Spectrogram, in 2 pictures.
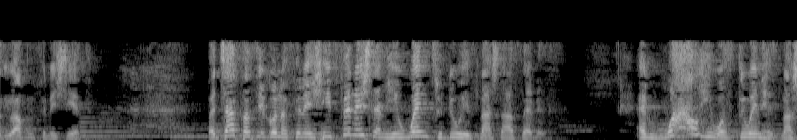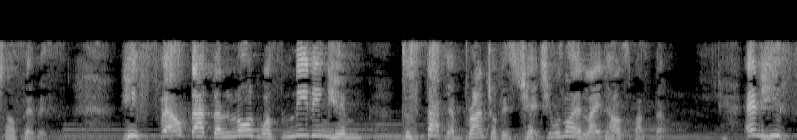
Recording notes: Preached At Gathering Service, UHAS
